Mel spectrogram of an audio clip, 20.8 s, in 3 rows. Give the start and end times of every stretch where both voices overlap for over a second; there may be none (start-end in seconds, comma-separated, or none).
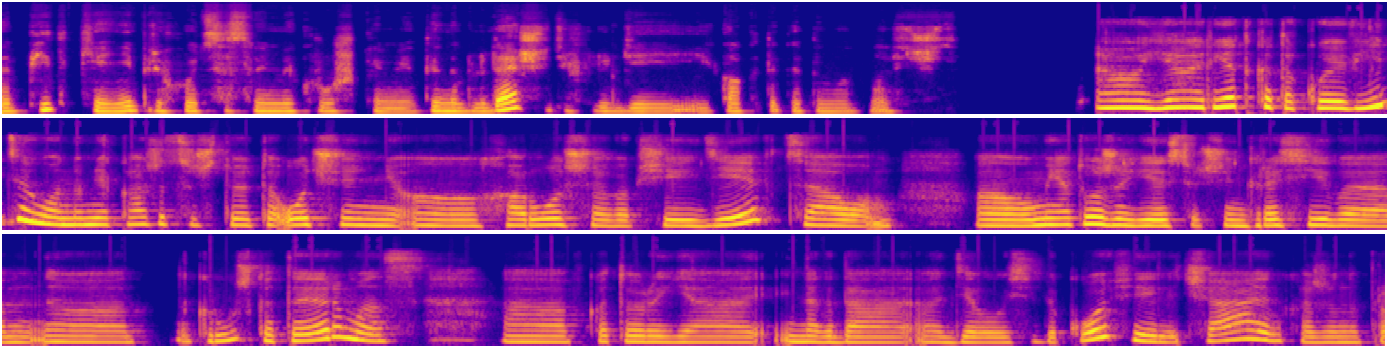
none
